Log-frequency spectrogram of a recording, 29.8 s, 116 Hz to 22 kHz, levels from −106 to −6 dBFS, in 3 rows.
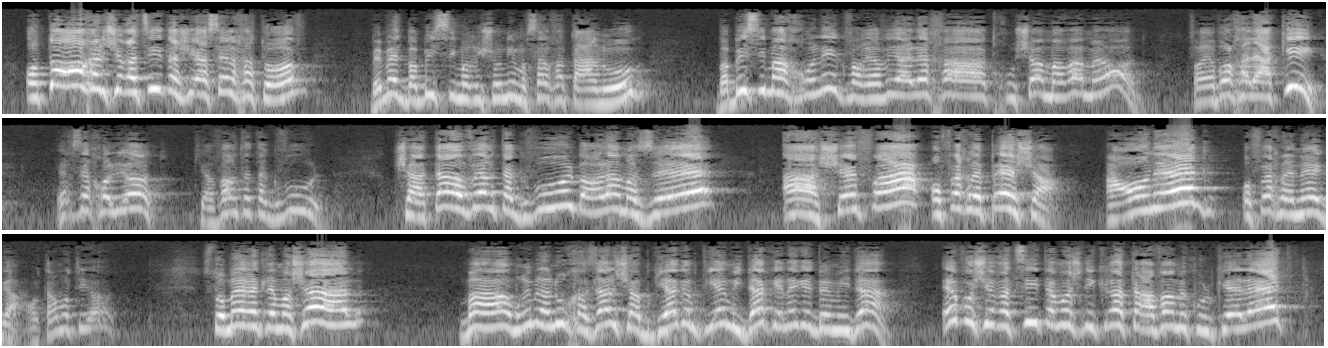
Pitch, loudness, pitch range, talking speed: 290 Hz, -16 LUFS, 250-320 Hz, 130 wpm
